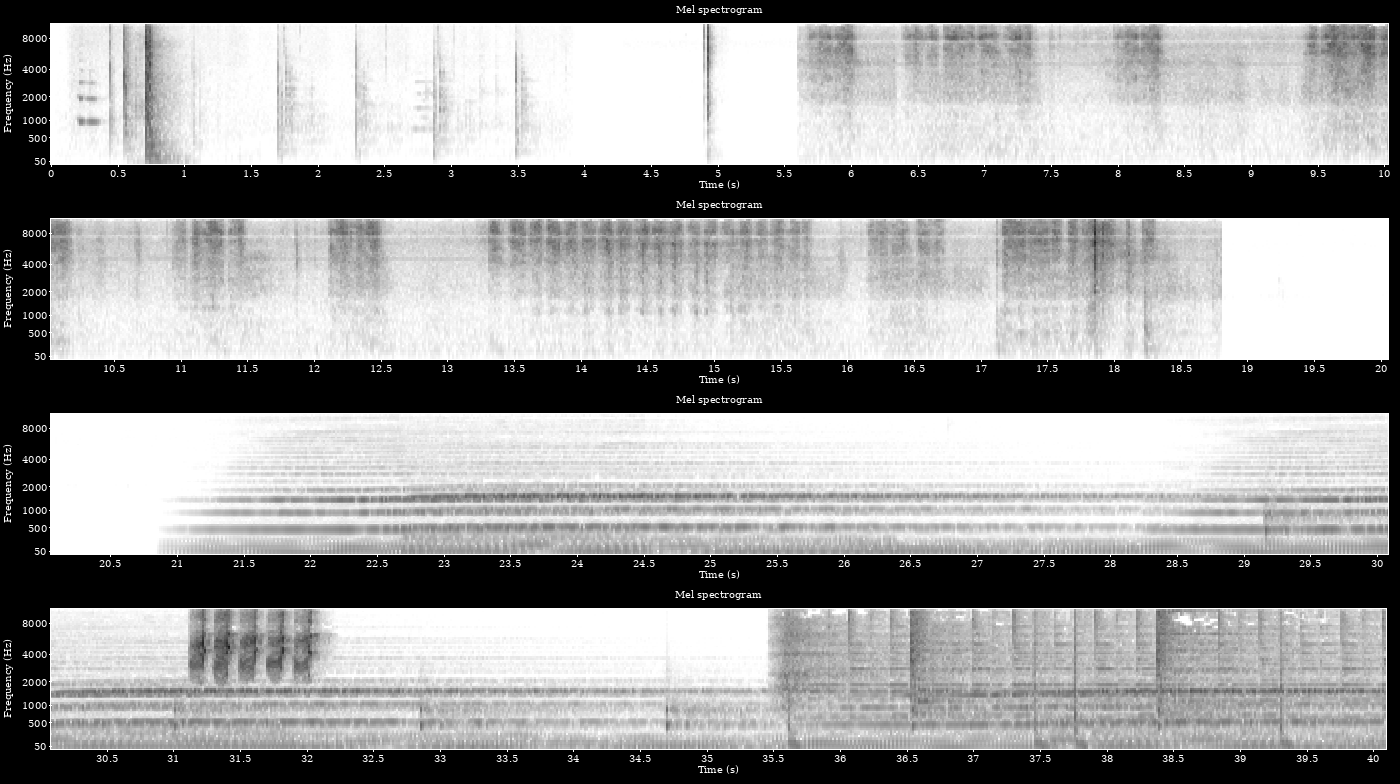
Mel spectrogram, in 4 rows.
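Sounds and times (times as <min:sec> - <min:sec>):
pencil scratching on paper: 0:05.6 - 0:08.4, 0:09.4 - 0:10.2, 0:10.9 - 0:12.6, 0:13.3 - 0:18.3.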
